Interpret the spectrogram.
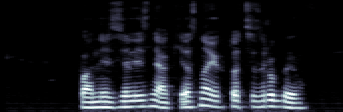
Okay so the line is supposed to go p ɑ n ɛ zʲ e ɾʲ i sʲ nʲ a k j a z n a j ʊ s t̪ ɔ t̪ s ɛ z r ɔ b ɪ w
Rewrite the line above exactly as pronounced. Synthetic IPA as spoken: p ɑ n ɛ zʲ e lʲ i zʲ nʲ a k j a z n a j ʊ x t̪ ɔ t̪ s ɛ z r ɔ b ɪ w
